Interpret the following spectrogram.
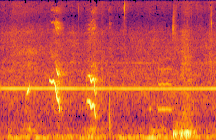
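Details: Newborn puppies nursing from their mother, giving short thin squeaky whimpers around one and two seconds in, a faint squeak later, then a low grunting snuffle near the end, over a steady electrical hum indoors.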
